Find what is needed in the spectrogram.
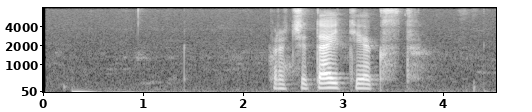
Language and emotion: Russian, neutral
